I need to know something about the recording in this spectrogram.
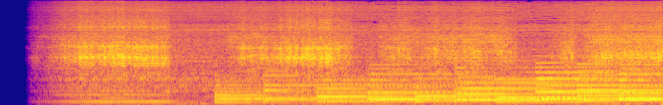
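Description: Rasping strokes of a jeweller's tool working a small workpiece, each lasting about half a second with short gaps between, and music of held, stepping notes coming in about a second and a half in.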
